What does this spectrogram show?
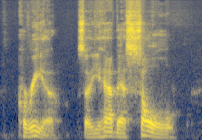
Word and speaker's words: Seoul: So you have that Seoul, or is it pronounced Seoul? But it sounds like it's soul, like the actual human soul. Yeah, it does sound like that. It is.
